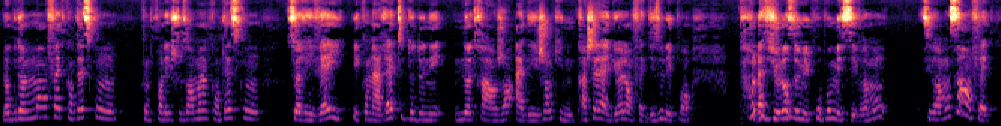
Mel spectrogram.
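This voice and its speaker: A woman's voice: medium pitch, normal speed. Impassioned woman vlogger from Guadeloupe. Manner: impassioned, indignant. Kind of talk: casual solo vlog monologue.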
